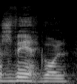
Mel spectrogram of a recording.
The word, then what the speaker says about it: svergol: Svergol, ma guarda quel tipo là che va via, svergol, va via storto, sbilenco, quindi svergol, accento tonico sulla O e accento fonico aperto.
